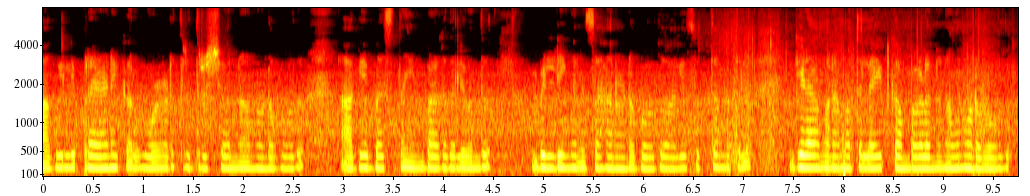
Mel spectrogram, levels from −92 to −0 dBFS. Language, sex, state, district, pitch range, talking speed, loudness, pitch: Kannada, female, Karnataka, Mysore, 200-210 Hz, 135 wpm, -18 LUFS, 205 Hz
